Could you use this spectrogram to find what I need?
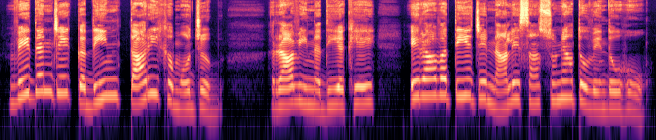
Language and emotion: Sindhi, neutral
